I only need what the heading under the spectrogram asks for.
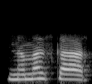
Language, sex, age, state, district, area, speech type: Hindi, female, 60+, Uttar Pradesh, Hardoi, rural, conversation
